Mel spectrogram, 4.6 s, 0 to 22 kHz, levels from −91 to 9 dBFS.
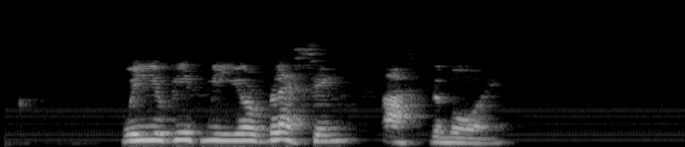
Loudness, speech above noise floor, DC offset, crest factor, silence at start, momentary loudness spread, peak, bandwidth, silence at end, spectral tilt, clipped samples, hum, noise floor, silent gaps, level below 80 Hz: -28 LUFS; 50 dB; under 0.1%; 18 dB; 0.8 s; 11 LU; -12 dBFS; 5.8 kHz; 1.25 s; -10 dB/octave; under 0.1%; none; -77 dBFS; none; -72 dBFS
